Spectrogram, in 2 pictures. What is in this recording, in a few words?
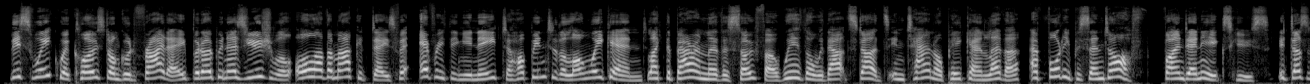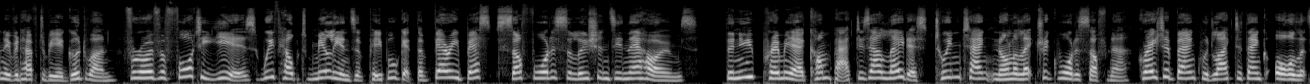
Hard Sell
